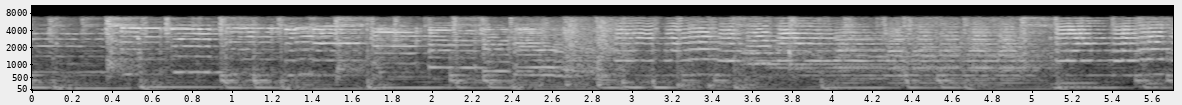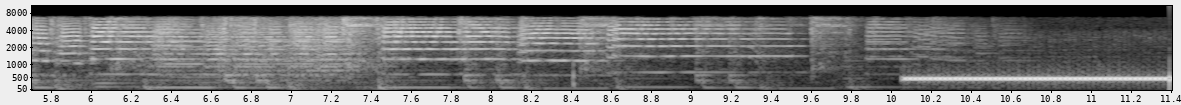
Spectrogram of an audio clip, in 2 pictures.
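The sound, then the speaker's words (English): Telephone call to a gas station: music plays for about ten seconds, then a loud, steady electronic phone tone cuts in and holds to the end. “let's call that Sitgo station again.”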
